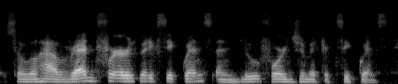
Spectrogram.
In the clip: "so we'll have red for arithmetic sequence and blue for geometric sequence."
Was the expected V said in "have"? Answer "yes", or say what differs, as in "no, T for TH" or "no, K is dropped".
yes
